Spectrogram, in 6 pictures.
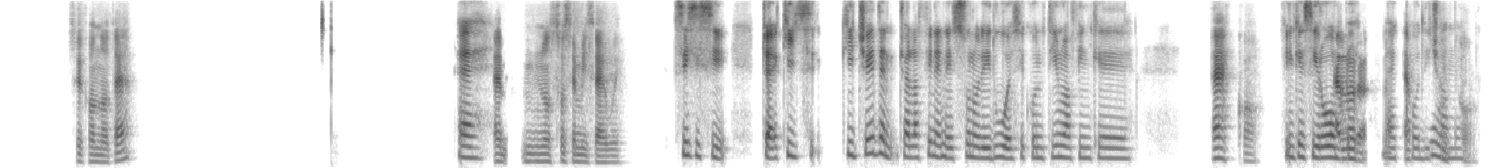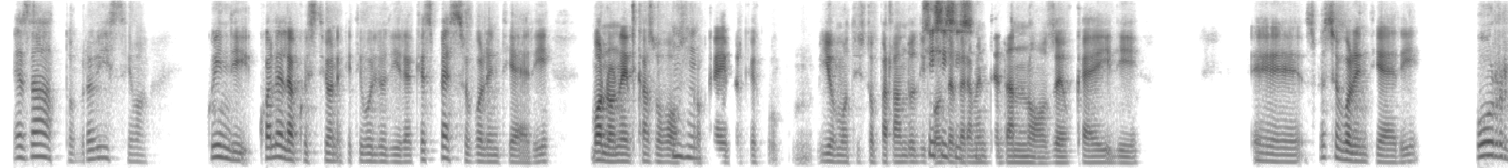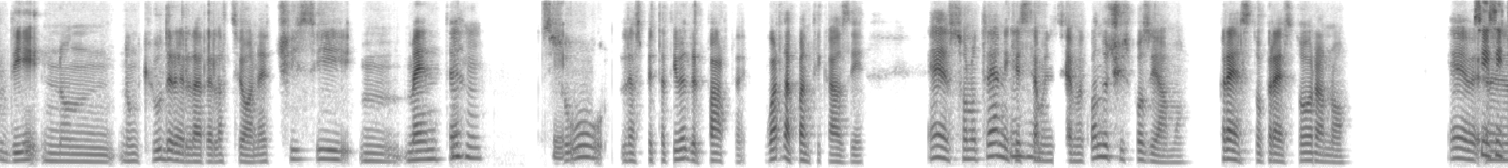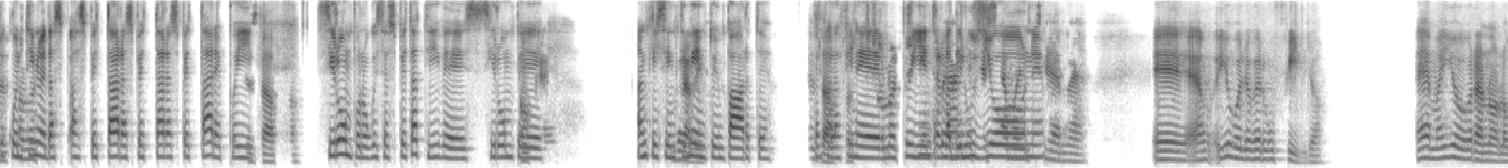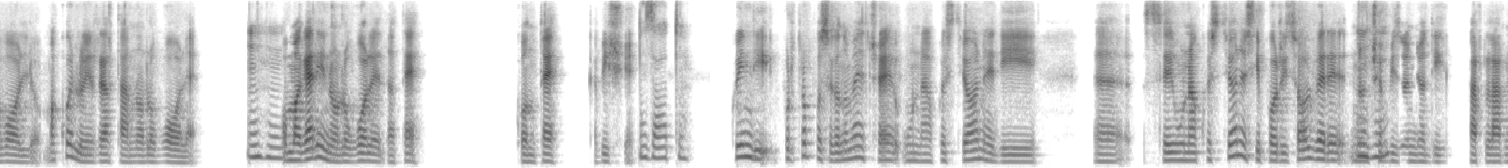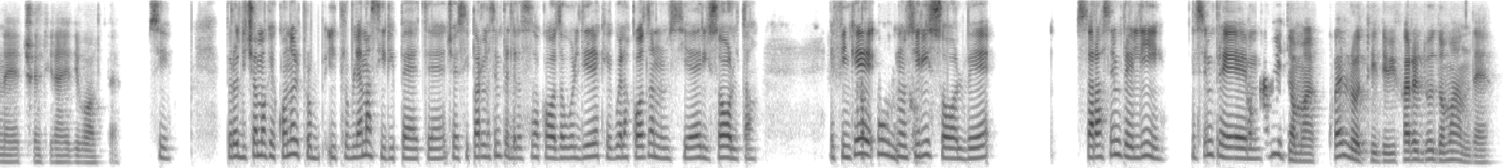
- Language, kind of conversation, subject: Italian, unstructured, Come si possono negoziare le aspettative all’interno di una coppia?
- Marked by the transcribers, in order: other background noise; tapping; "Cioè" said as "ceh"; "cioè" said as "ceh"; background speech; "cioè" said as "ceh"; "stessa" said as "ssa"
